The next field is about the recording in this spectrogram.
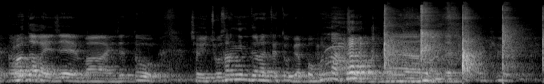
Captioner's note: bursts out laughing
